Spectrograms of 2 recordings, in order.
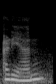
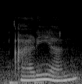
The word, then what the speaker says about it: Ariann: My name is Ariann. Ariann, not Arian.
